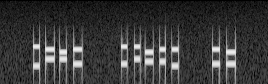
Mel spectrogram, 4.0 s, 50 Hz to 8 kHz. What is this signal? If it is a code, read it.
DTMF, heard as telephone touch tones, dialled by hand, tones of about 110 ms. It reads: 30*5 6#782 54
